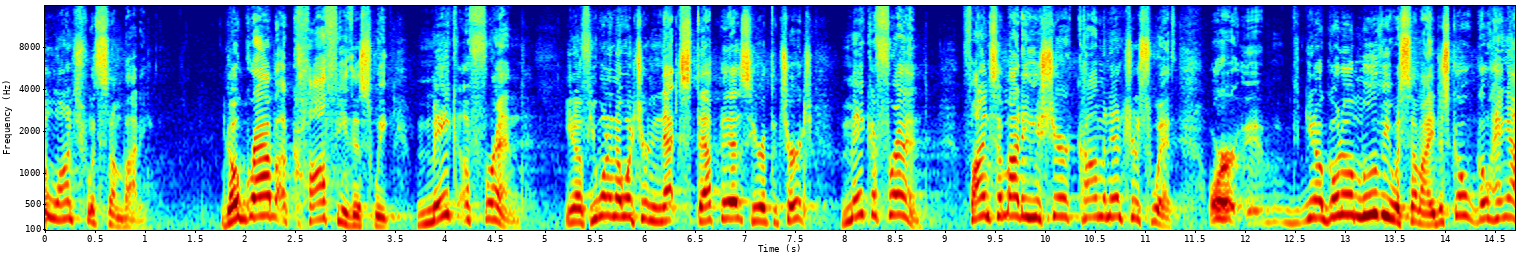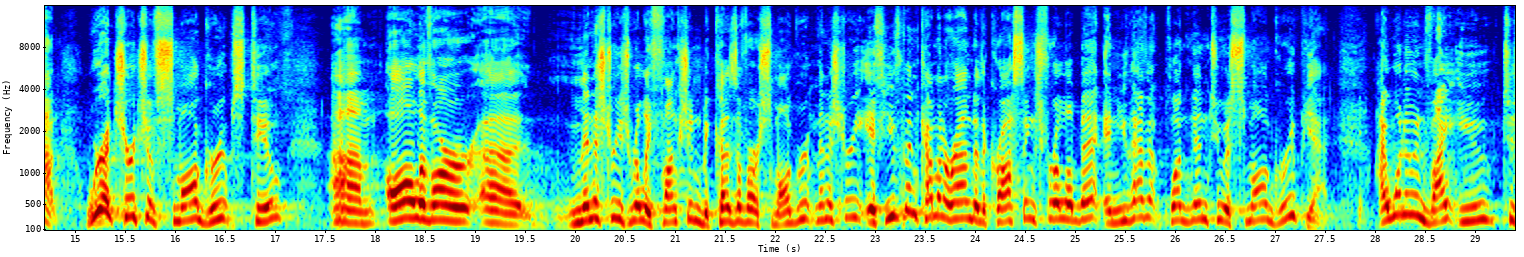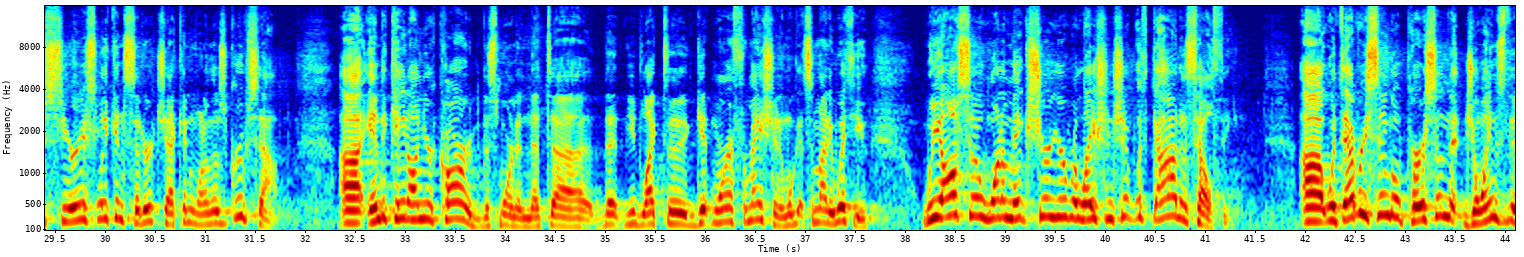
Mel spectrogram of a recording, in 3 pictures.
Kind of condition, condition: setting, large echoing room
